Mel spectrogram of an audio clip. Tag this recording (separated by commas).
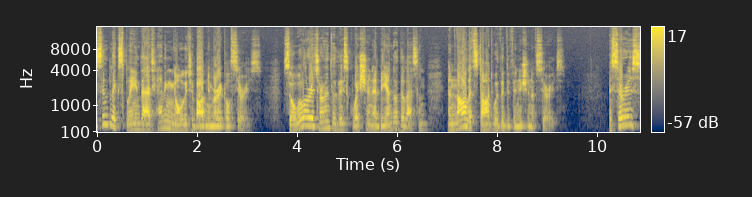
Speech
